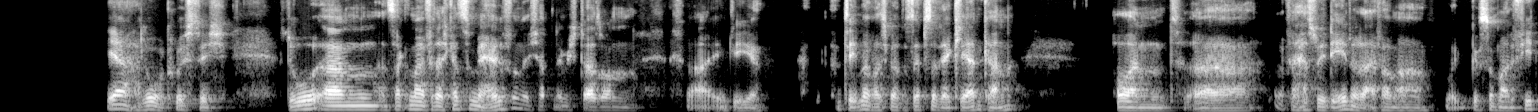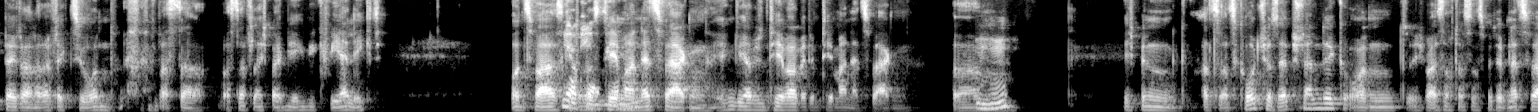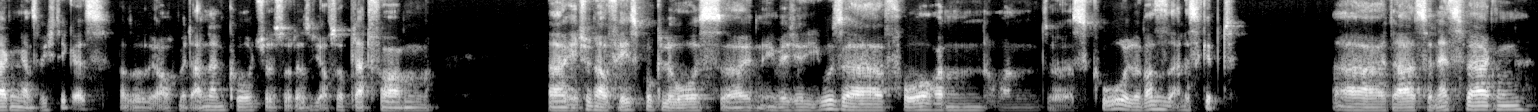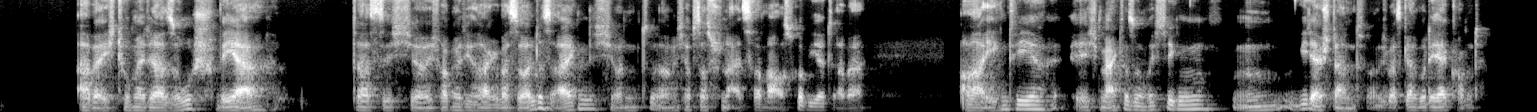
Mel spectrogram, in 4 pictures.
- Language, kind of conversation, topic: German, advice, Wie baue ich in meiner Firma ein nützliches Netzwerk auf und pflege es?
- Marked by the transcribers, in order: chuckle; tapping; in English: "School"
